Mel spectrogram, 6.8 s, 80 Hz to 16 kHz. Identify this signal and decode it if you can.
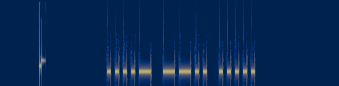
Morse code, heard as a keyed tone, about 15 wpm, 700 Hz. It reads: 4Z5
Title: Callsign Prefixes for Top 50 DXCC - 15wpm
